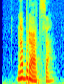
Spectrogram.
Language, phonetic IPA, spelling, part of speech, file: Russian, [nɐˈbrat͡sːə], набраться, verb, Ru-набраться.ogg
- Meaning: 1. to gather, to accumulate (of several people) 2. to pile up, to accumulate (of debts, work, etc.) 3. to collect, to summon up 4. to amount, to add up 5. to experience, to undergo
